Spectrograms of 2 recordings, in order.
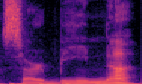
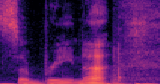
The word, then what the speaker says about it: Sarina: have to often say my name is Sarina not Sabrina um because that's going to be a common mistake but beautiful name um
